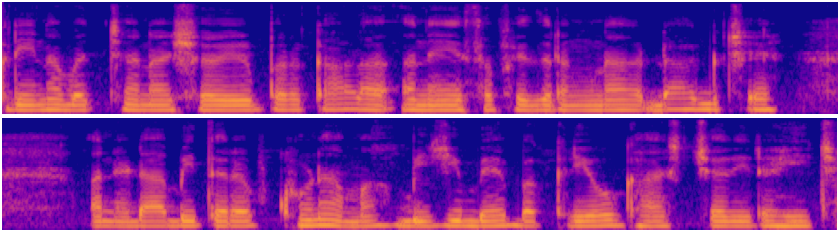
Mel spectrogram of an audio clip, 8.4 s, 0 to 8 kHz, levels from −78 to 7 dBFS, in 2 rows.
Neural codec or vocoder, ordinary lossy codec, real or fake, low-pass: none; none; real; 7.2 kHz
